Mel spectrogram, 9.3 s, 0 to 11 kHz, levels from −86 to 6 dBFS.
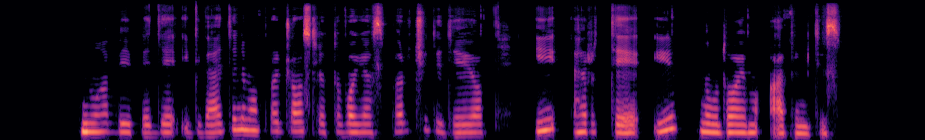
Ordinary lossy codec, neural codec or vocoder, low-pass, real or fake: AAC, 64 kbps; none; 9.9 kHz; real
